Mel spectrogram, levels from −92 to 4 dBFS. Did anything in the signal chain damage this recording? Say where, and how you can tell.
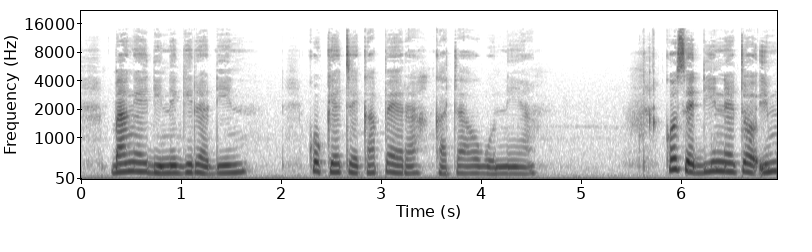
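No, nothing along the chain has left an audible mark on this speech recording, and the signal holds steady level and continuity throughout with no stage showing evidence of damage.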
